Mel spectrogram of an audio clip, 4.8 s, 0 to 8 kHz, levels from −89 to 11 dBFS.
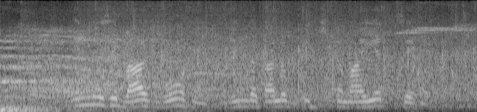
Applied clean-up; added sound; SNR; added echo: none; Applause / Cheering; 0 dB; none.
